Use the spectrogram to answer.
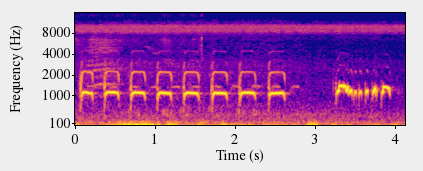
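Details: Local zebra dove kept as a lure for other birds: seven evenly spaced hollow coos, then a brief wavering trill. Low rumbling background noise runs throughout.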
